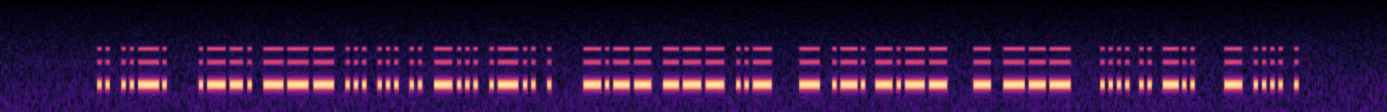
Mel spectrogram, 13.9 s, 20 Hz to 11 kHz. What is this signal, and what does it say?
Morse code, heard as a keyed tone, hand-sent with a bug key, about 29 wpm, 830 Hz. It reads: IF POSSIBLE YOU TRY TO HID THE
